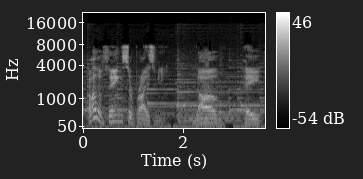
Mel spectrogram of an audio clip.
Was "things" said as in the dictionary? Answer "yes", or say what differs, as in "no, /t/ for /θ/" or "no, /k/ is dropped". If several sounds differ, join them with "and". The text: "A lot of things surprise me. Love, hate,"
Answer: yes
